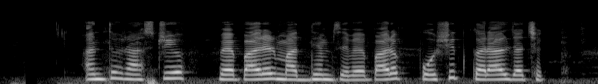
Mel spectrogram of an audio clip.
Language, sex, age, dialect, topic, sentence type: Magahi, female, 36-40, Northeastern/Surjapuri, banking, statement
